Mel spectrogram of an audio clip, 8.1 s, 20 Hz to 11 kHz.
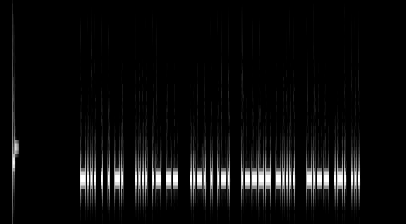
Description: Morse code, heard as a keyed tone, about 36 wpm, 700 Hz. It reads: BEEN HAM FER 16 YRS
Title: Practice QSO - Exchange 3 - More Info - 35wpm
